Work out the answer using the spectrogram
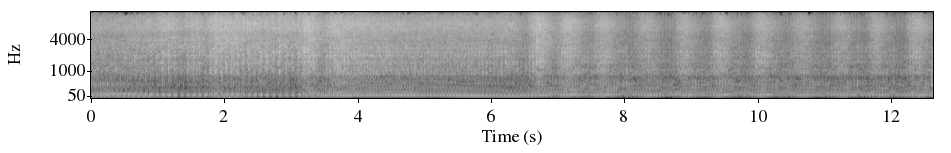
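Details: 1963 Oldsmobile 394 Starfire V8, forgotten engine just reassembled and started: steady, lumpy low rumble with a few light throttle blips, running evenly.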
